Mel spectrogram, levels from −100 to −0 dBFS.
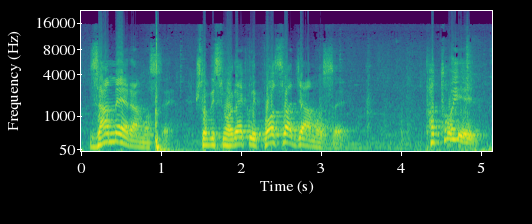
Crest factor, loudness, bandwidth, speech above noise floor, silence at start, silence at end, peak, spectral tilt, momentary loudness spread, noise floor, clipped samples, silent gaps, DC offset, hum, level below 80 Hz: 10 dB; -9 LUFS; 18.5 kHz; 22 dB; 0 s; 0 s; 0 dBFS; -5.5 dB/octave; 14 LU; -30 dBFS; 3%; none; under 0.1%; none; -28 dBFS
